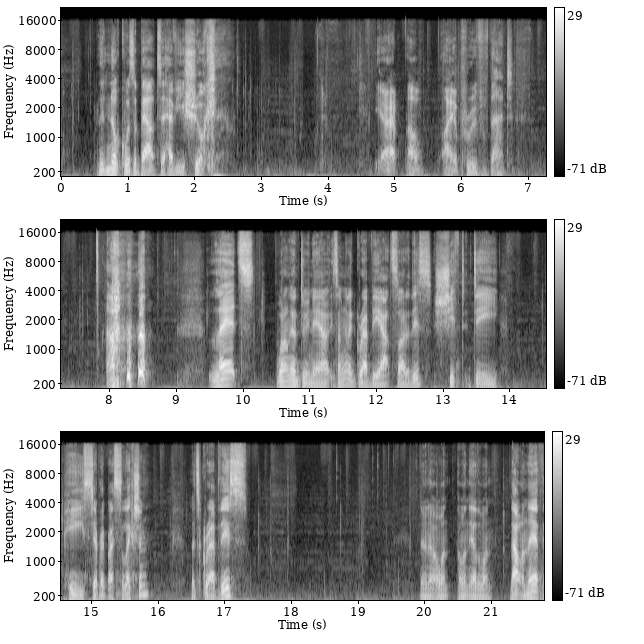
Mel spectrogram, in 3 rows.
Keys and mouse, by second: 1.4 shift+middle click, 2.3-2.6 shift+middle drag, 2.8 click, 5.7 drag, 6.2-7.3 shift+middle drag, 7.3 Tab, 8.5-9.8 middle drag, 9.8 3, 12.4 shift+d, 14.0 p, 14.8 Tab, 15.1 click, 15.6 Tab, 16.1 a, 17.2 Tab, 18.6 z, 19.4 click, 20.9 Tab.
